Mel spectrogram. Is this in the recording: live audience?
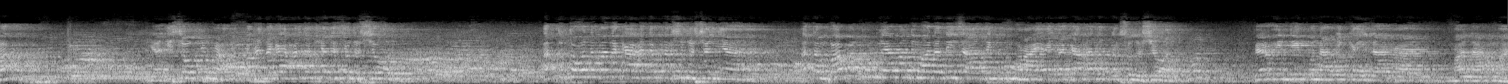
yes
